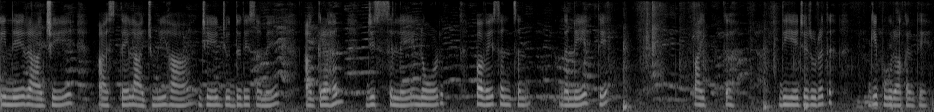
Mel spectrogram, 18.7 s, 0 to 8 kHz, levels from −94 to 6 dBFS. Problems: constant background noise, background conversations at intervals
